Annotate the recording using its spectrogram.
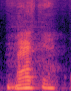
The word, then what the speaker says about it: Mackinac: I haven't been like I've I wanted to visit um, Mackinac Island. Is that how you say it? – Mackinac.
